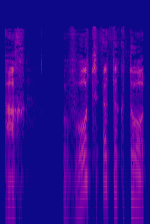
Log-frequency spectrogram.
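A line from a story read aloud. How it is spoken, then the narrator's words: Muttered through teeth. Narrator (Russian): сквозь зубы пробормотал Сварог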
